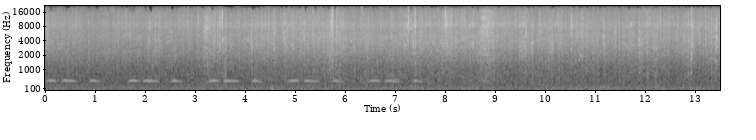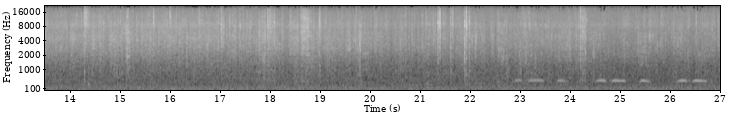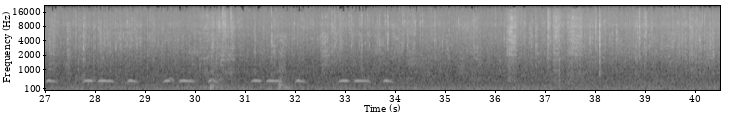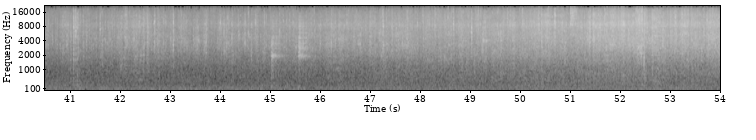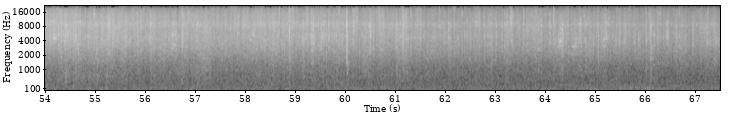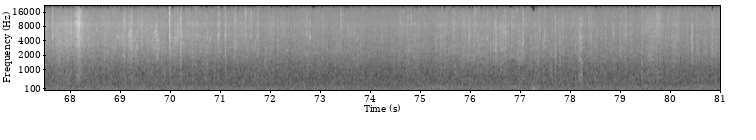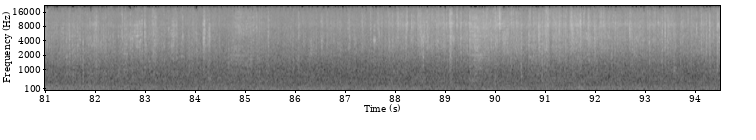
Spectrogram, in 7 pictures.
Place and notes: Via Belveduto, Castiglione del Lago, Perugia - Wind in the cornfield, some sounds from a building lot.
[Hi-MD-recorder Sony MZ-NH900 with external microphone Beyerdynamic MCE 82]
